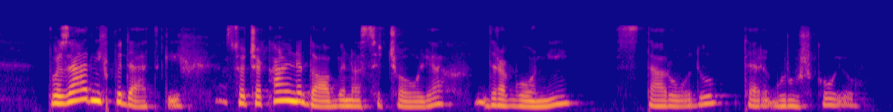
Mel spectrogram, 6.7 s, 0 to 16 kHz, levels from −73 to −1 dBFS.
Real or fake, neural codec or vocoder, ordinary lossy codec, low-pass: fake; codec, 16 kHz, 8 kbps, FunCodec, trained on LibriTTS, 25 frames a second; none; 7.2 kHz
